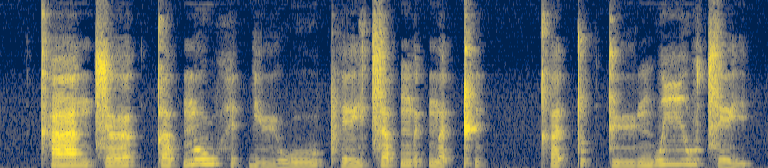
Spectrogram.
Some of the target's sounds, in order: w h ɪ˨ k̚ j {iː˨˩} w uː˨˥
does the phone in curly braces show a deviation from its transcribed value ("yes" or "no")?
yes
